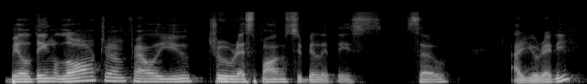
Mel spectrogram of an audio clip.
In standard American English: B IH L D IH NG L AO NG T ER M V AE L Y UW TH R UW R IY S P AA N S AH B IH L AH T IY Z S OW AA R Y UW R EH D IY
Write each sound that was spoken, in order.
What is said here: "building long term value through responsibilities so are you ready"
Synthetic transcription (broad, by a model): B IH L D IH NG L AO NG T ER M F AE L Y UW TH R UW R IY S P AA N S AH B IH L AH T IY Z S OW AA R Y UW R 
